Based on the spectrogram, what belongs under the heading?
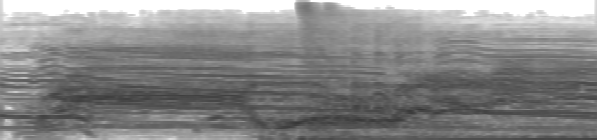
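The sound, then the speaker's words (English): A group of voices cheers and roars together in victory after finishing building a fortress, one loud, sustained burst of overlapping shouts, with a deep rumble building beneath the yelling partway through. “But this is a victory. We need to roar.”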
